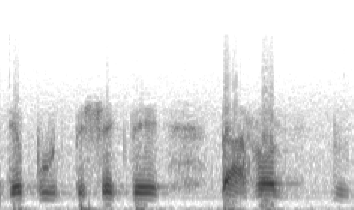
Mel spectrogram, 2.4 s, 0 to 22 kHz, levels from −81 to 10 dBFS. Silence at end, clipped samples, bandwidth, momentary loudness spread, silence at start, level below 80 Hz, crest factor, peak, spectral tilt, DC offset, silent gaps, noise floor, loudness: 0 s; under 0.1%; 8 kHz; 11 LU; 0.05 s; -46 dBFS; 14 dB; -8 dBFS; -7 dB/octave; under 0.1%; none; -40 dBFS; -23 LUFS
